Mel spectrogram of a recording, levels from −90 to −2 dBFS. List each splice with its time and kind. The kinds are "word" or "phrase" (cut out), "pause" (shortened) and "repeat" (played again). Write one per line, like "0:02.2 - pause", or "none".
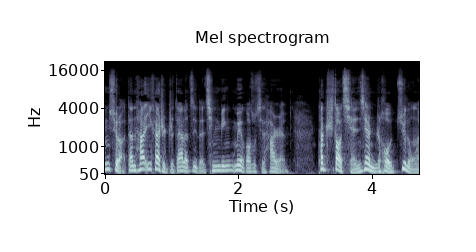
none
